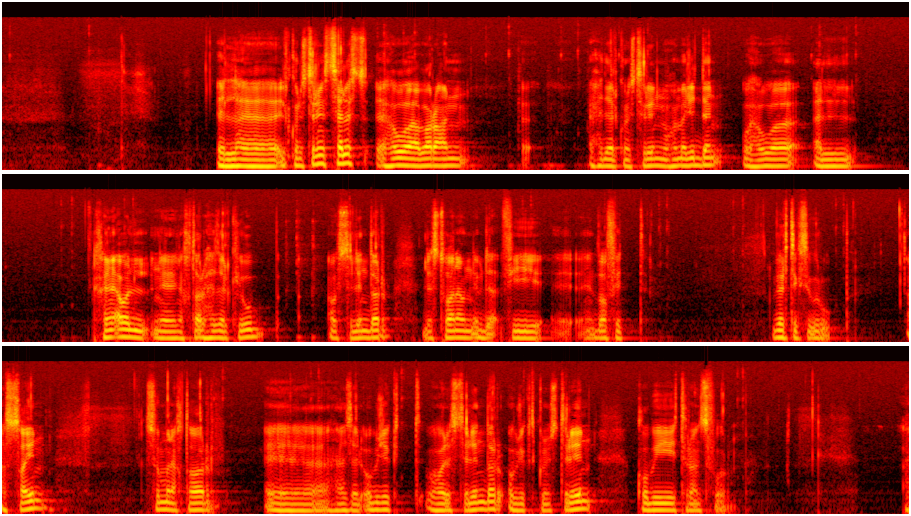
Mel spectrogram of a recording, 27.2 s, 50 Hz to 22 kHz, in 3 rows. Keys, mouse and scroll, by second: 0.1 middle click, 0.9-1.8 scroll down 1, 1.8-2.5 scroll down 2, 3.7 click, 4.4 click, 4.8 middle click, 5.2 scroll down 3, 5.5 shift+middle click, 6.1 middle click, 8.1 click, 8.4 click, 10.3 click, 10.4 Tab, 12.0 3, 12.4 click, 14.3 click, 15.6 click, 16.3 click, 18.1 click, 18.5 Tab, 20.2 click, 21.5 click, 22.0 click, 23.3 click.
